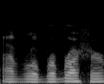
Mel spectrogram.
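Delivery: garbled, jumbled mumble as if mouth is stuffed. Mimicking how the other speaker just sounded, imitating garbled mouth speech. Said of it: "sounded like you had something wrong with your mouth".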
